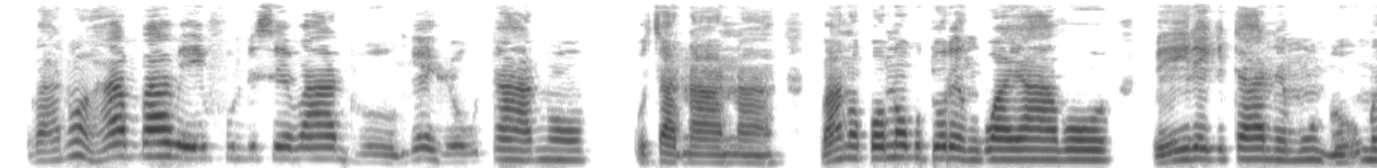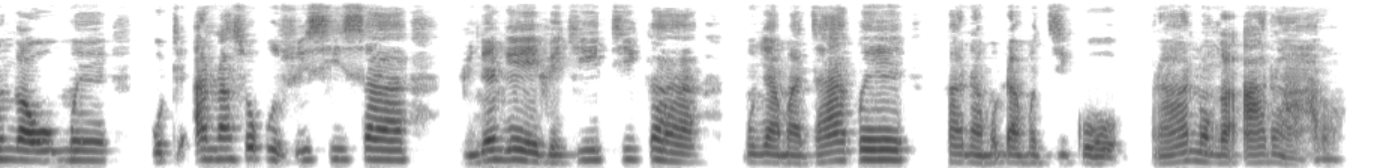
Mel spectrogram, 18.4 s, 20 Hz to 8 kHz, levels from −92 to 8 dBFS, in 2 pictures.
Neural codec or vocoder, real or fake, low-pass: codec, 16 kHz, 16 kbps, FreqCodec, larger model; fake; 7.2 kHz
